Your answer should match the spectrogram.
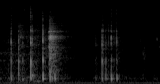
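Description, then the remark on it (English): Crisp crunching of a Werther's Original hard caramel candy being bitten and chewed, two quick bursts of sharp cracks separated by a brief pause, with no talking. “You know, I got my candy tonight, so I'm crunching.”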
